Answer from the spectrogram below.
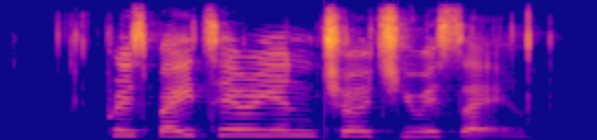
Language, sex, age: English, female, 18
